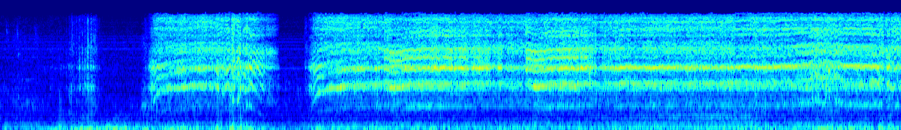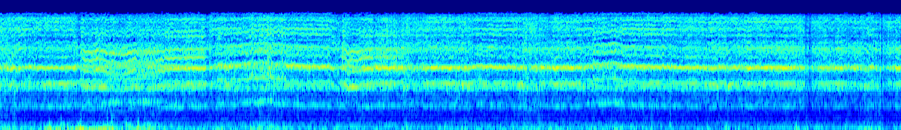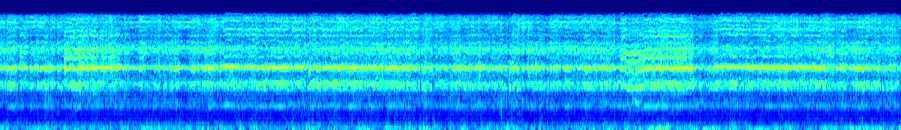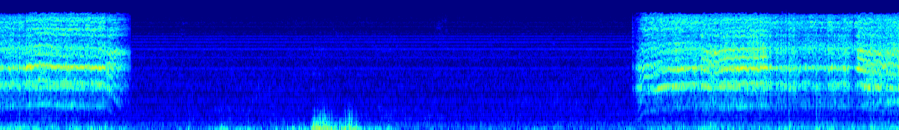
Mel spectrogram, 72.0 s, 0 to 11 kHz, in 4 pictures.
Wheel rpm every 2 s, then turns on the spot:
0, 60, 90, 120, 160, 160, 160, 160, 160, 160, 160, 160, 160, 160, 160, 160, 160, 160, 160, 160, 160, 160, 160, 160, 160, 160, 160, 150, 20, 0, 0, 0, 0, 80, 160, 160.
none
